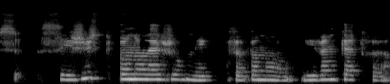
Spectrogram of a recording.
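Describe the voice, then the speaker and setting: A woman speaks at a very slow pace. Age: 80s+. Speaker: online summit organizer and network marketer. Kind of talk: interview.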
